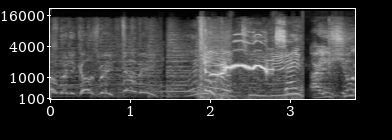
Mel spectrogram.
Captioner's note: Bluey Screams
